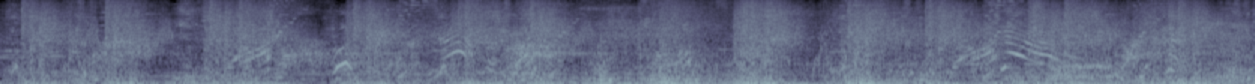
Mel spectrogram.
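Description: Sword strikes and magic blasts whoosh and crash in quick bursts.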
